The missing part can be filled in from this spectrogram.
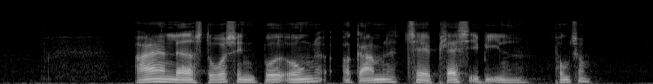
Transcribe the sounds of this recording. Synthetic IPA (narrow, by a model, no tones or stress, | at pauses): ʔɑ̈ɪɐnlɛːð̞̩ˠɐsd̥o̝ːɐse̝n̰b̥ɔ̽ːð̞ˠʔɔ̽ŋəɒ̽ɡ̥ɑ̈mlət͡sʰɛ̰ːpʰlæsib̥ḭːln̩ | pʰɔ̽ŋt͡sʰɔ̽m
